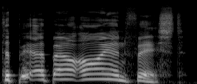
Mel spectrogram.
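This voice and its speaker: A man's voice: high-pitched, expressive, measured pace, fairly bright tone, smooth, no echo, clean studio sound, voice pushed up. A man voicing a sardonic, ominous and exasperated club manager in a sitcom.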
